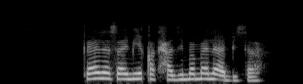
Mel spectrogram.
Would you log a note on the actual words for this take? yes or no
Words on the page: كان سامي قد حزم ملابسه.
no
